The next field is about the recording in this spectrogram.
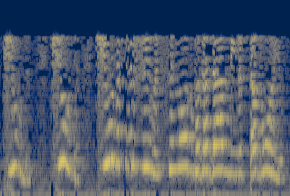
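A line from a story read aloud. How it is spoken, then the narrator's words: Loud joyful sobbing thanks. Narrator (Russian): и рыдала, и громко благодарила Бога и славила его за свершившееся чудо счастливая мать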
